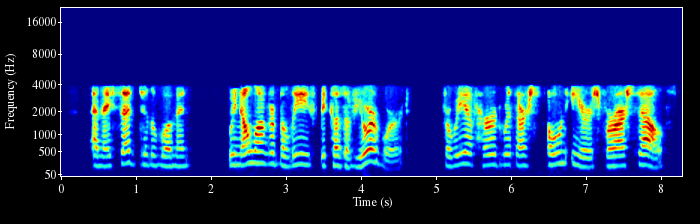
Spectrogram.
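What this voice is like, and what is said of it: Strained, hoarse voice. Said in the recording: “I'm losing my voice here. It's a very long gospel.”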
